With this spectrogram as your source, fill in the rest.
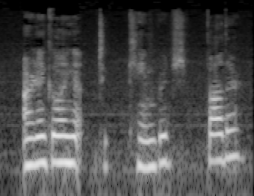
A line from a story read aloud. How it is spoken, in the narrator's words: stammered Mike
